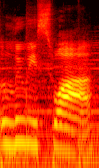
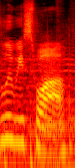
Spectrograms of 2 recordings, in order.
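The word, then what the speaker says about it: Louisoix: Never more certain have I been that Master Luis Swahis watcheth over us from the athereal sea. I pronounced his name right because I remember it's pronounced Louis Swah.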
